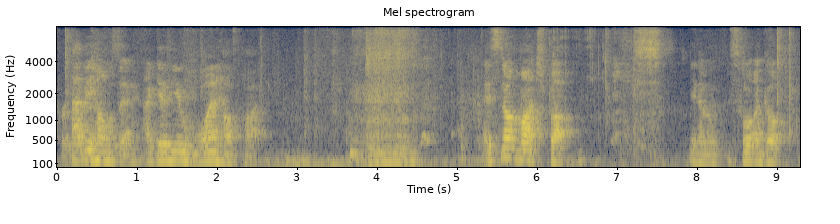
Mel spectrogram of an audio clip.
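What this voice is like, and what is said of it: Odd put-on accent. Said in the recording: “that's an odd accent.”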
